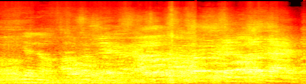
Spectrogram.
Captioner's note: audience chattering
